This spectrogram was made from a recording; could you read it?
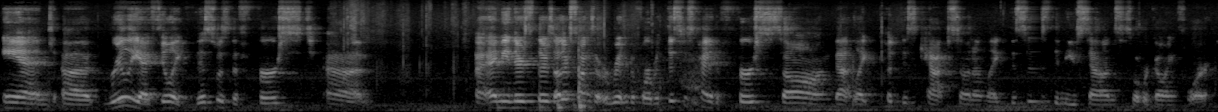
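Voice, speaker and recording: A woman's voice: on the low side, fairly even intonation, moderate pace, slight background noise, poor audio. A woman musician being interviewed, chatty, with many fillers. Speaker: musician guest. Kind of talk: casual interview chat.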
